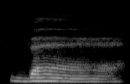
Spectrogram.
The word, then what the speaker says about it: there: And this is there. So it sounds like air.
